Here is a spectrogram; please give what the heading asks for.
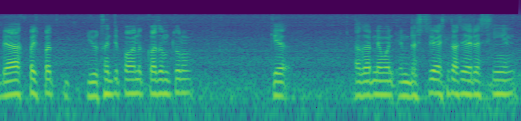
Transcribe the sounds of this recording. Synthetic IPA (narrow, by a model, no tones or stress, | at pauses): bʲjaːkʰpɐt͡ʃʰpɐt̪ | jut̪ʰɐnt̪ipaːnɨkːɐd̪ɐmt̪uɾun | ki | ɐɡɐɾneʋɐniɳɖɐsʈɾiɐsʰnʲt̪ɐːseɦɐɾʲɐsiːn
